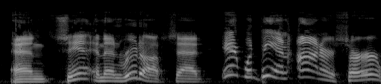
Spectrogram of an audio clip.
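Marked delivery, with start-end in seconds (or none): 2.2-3.8 very high-pitched reindeer voice, way up high. Retelling Santa asking Rudolph to guide the sleigh, then Rudolph's reply: Rudolph the reindeer voice. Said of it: "which doesn't sound anything like him. I can't get that".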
